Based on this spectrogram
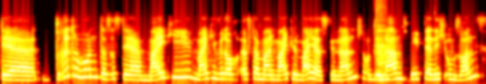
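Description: A woman speaks in an unremarkable speaking voice, fairly high in pitch, at a fairly slow pace. Her intonation is lively and her loudness very even. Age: 20s. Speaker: dog trainer. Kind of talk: casual interview, storytelling.

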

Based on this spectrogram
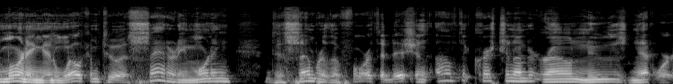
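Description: On a very clean recording with a silent background, a man speaks at medium pitch and a moderate pace with lively intonation. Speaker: radio host. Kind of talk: casual chat. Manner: halting.

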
